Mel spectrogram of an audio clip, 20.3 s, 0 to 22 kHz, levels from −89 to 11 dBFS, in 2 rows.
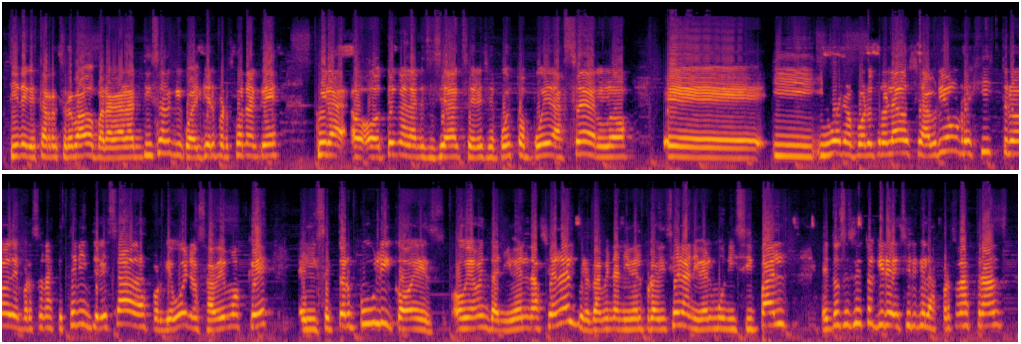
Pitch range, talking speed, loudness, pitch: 225-290 Hz, 195 wpm, -11 LUFS, 245 Hz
